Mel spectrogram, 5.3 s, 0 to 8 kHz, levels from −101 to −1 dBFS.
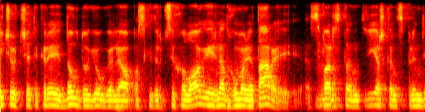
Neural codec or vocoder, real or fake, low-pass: none; real; 7.2 kHz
